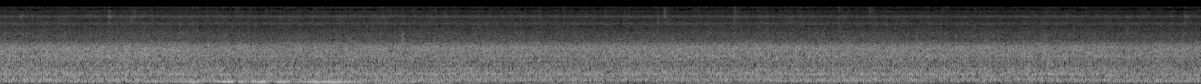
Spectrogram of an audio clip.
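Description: Heavy rain pouring down steadily onto pavement and standing water.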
